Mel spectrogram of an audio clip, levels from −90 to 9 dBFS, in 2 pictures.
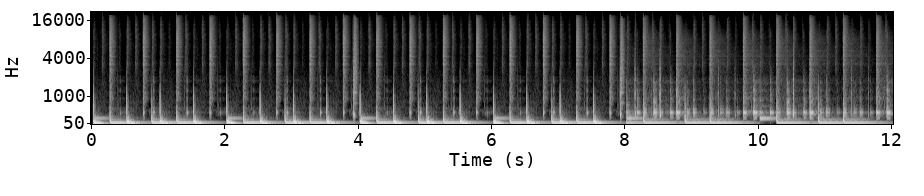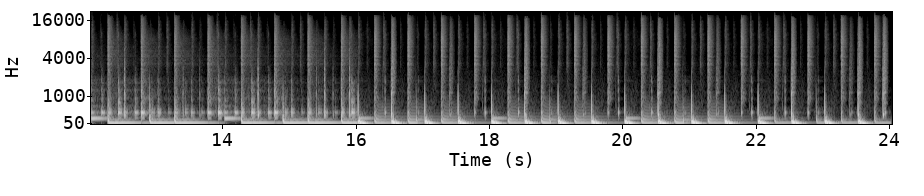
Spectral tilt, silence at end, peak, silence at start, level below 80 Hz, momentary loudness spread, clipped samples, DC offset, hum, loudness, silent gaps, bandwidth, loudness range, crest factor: -6 dB/octave; 0 s; 0 dBFS; 0 s; -14 dBFS; 6 LU; under 0.1%; under 0.1%; none; -16 LUFS; none; 18 kHz; 4 LU; 12 dB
